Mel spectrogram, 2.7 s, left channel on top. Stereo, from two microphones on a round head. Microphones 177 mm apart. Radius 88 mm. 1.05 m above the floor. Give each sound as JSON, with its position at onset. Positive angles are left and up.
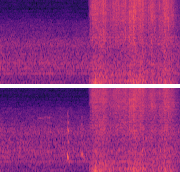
{"t": 1.3, "sound": "crumpling", "side_deg": 15, "distance_m": 1.5}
